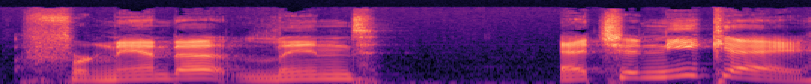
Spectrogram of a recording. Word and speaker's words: Fernanda Lind Echenique: They're all special, but today's special because I have my friend and coaching client, Fernanda Lind Echenique.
